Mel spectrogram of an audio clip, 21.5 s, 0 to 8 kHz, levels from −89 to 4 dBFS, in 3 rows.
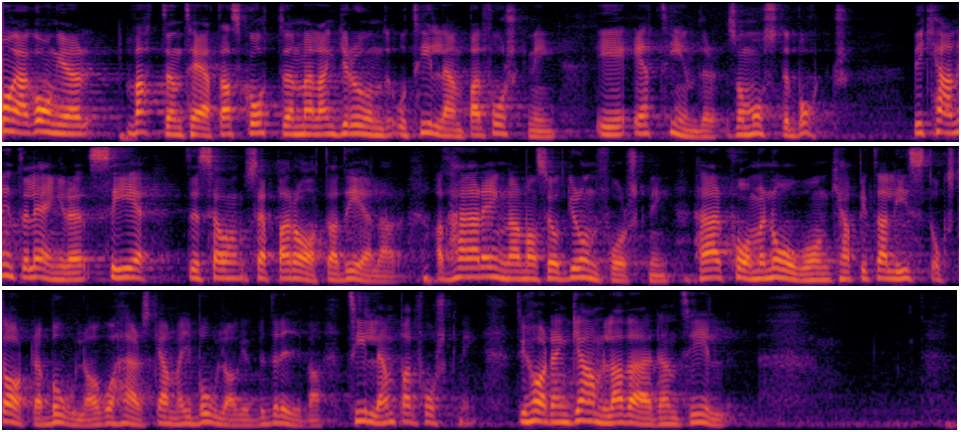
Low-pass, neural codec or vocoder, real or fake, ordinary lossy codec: none; none; real; none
